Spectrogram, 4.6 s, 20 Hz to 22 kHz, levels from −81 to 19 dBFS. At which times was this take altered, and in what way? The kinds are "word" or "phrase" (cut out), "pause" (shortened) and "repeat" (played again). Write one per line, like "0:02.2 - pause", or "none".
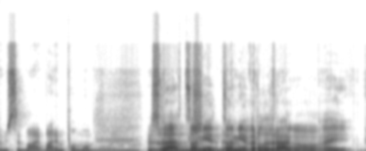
0:01.2 - word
